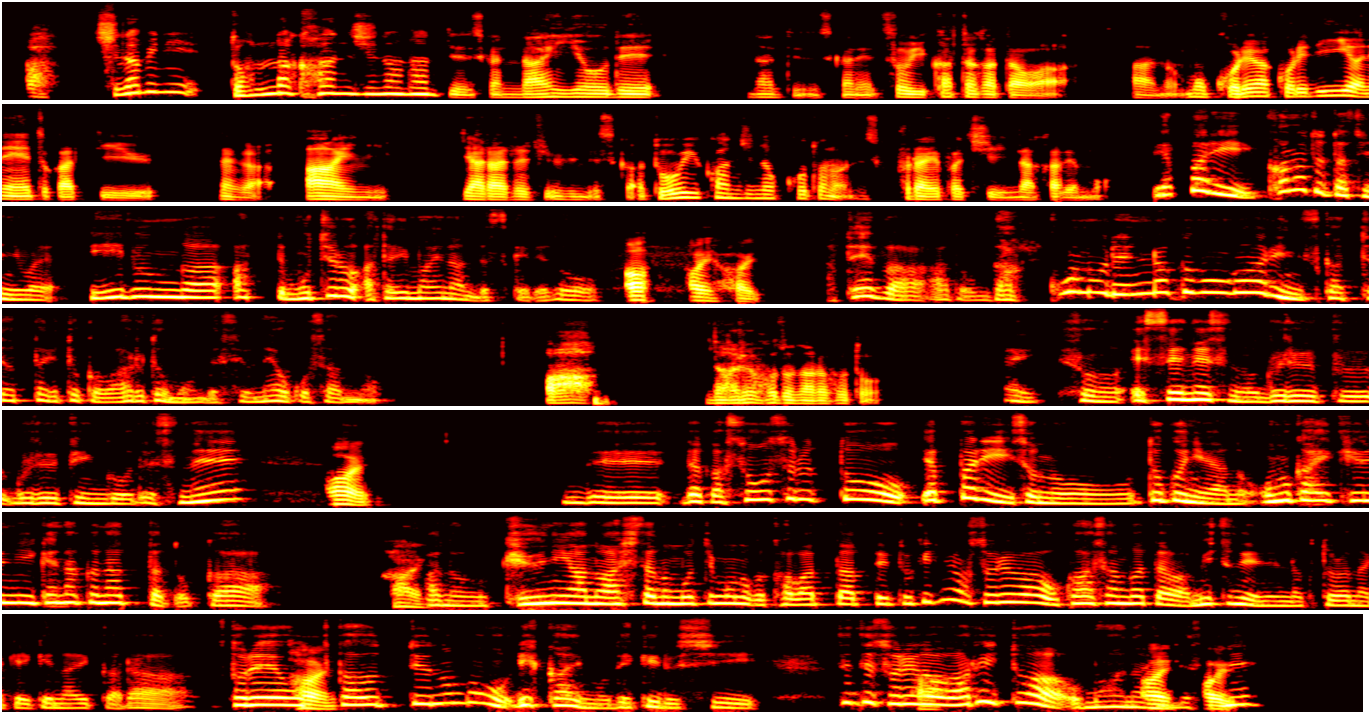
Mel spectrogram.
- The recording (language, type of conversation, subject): Japanese, podcast, プライバシーと利便性は、どのように折り合いをつければよいですか？
- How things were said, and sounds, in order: tapping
